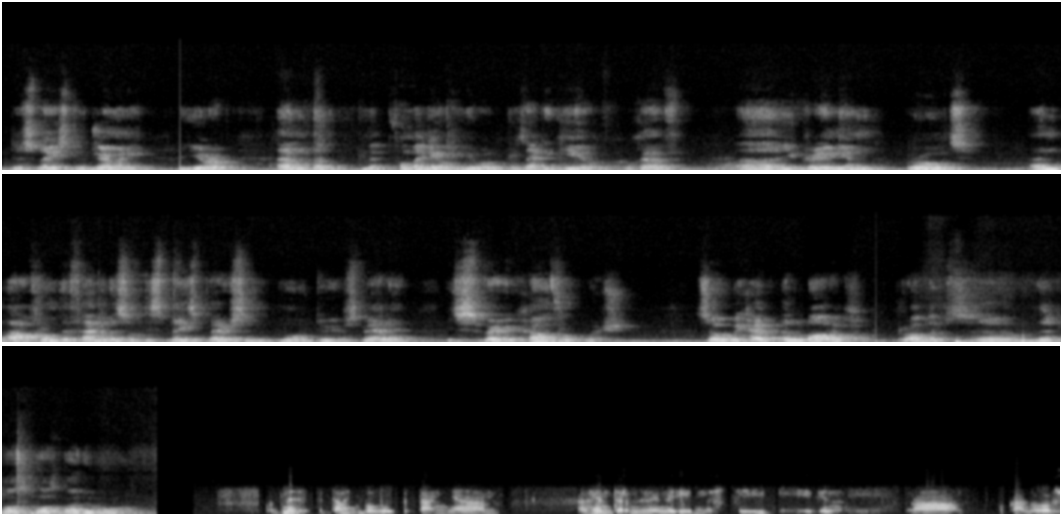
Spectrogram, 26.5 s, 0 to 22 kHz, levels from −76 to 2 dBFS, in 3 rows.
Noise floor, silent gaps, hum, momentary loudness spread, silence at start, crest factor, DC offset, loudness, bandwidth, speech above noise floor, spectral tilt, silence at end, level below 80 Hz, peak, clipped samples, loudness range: -49 dBFS; 18.94-19.24 s; none; 14 LU; 0 s; 16 dB; under 0.1%; -17 LUFS; 12 kHz; 33 dB; -6 dB/octave; 0 s; -40 dBFS; 0 dBFS; under 0.1%; 5 LU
